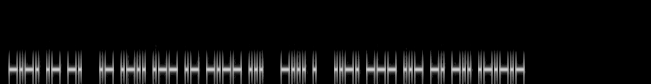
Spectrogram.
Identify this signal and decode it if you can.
Morse code, heard as a keyed tone, about 44 wpm, 700 Hz. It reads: CAN ALWAYS BE FOUND.
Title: Sentences from Top 1300 Words 45wpm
